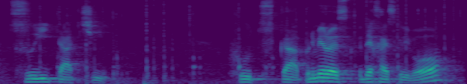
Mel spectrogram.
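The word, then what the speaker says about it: 一日: La pronunciación de la, bueno, cómo llamar días son diferentes, no es ichinichi, sino tsuitachi, futsuka.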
